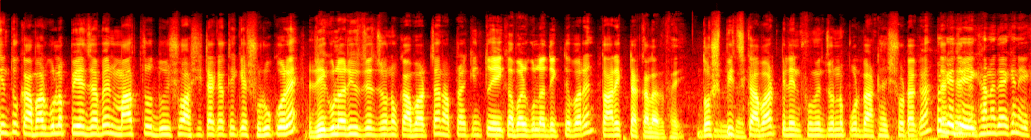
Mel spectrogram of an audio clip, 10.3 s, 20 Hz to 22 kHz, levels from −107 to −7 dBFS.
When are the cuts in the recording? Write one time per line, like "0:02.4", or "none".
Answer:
0:03.0
0:06.0
0:09.3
